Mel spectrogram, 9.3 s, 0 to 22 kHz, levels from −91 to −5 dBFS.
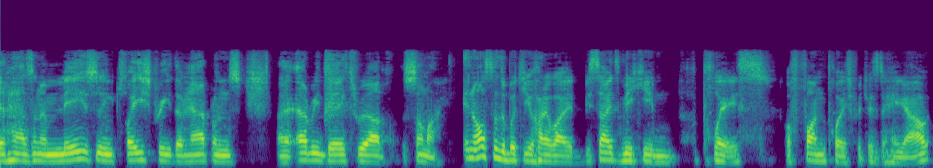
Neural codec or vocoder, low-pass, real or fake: codec, 24 kHz, 0.9 kbps, WavTokenizer, medium speech release version 1; 7.2 kHz; fake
